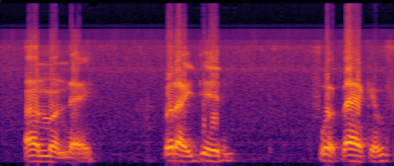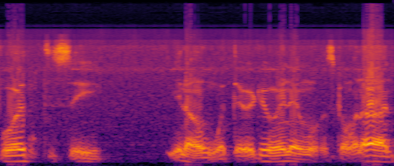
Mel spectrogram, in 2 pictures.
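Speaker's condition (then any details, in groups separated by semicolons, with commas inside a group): Cerebral palsy; lifelong, wheelchair user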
